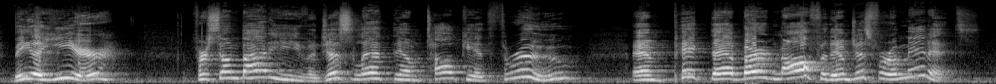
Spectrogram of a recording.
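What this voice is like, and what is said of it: Kentucky accent. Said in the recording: “I know I got that Kentucky accent, it sounds like Y-E-A-R”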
